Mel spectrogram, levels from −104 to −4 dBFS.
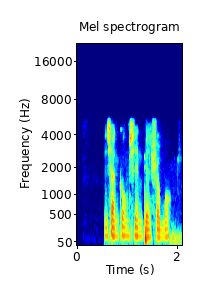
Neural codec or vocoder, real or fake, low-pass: none; real; 5.4 kHz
